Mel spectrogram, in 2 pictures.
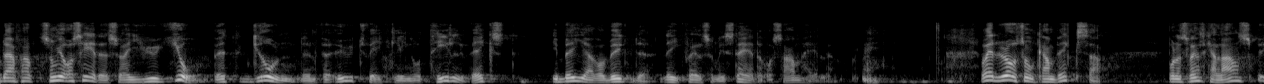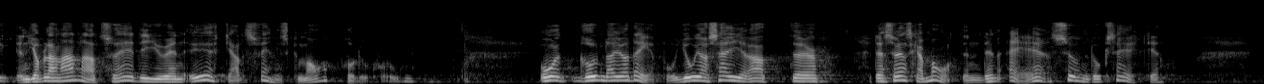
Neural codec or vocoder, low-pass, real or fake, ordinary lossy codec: codec, 16 kHz, 4 kbps, X-Codec, WavLM features, trained on Multilingual LibriSpeech; 7.2 kHz; fake; none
